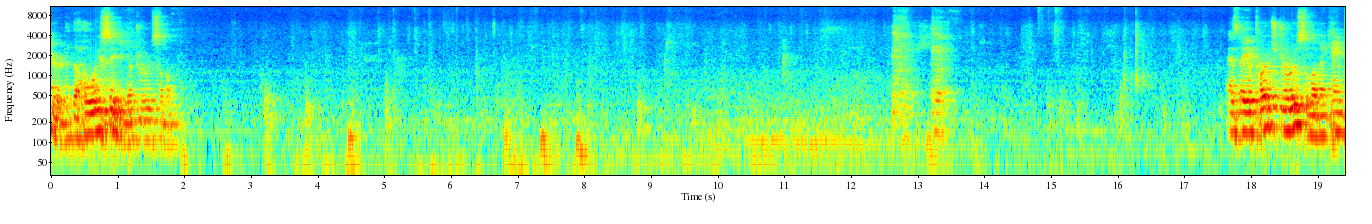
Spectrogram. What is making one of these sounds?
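A piano plays in a large, echoing room.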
